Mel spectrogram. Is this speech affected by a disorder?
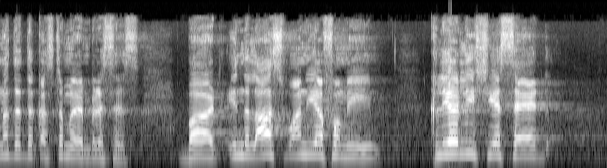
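No.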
